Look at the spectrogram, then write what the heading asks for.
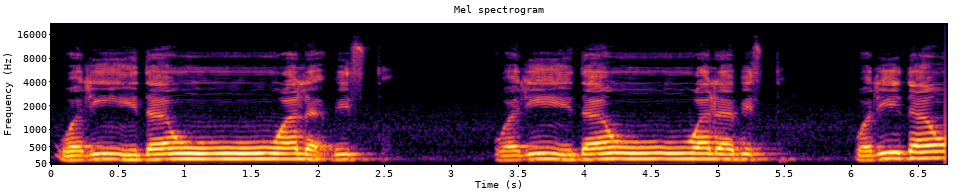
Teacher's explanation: وليدا طالت الغنة وهو إدغام بغنة مقدار حركتين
